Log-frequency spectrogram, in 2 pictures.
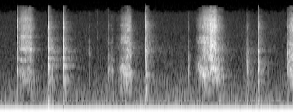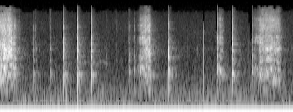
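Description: The metal tip of a ballpoint pen scratches and scrapes along the marked edge of a long, flat, solid wooden yardstick held up by fingertips. Longer bright, rasping strokes alternate with quick, sharp ticks, all at a soft, steady level with a low background hum underneath.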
